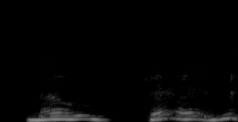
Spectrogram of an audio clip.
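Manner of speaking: soft, quiet, small hushed voice. Retelling the only thing a character could say, in a quiet little voice. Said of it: "this quiet little voice goes".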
